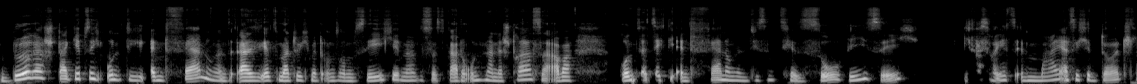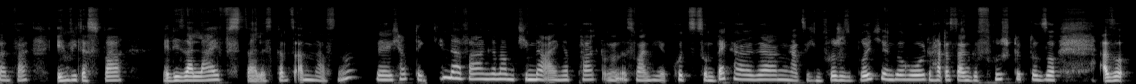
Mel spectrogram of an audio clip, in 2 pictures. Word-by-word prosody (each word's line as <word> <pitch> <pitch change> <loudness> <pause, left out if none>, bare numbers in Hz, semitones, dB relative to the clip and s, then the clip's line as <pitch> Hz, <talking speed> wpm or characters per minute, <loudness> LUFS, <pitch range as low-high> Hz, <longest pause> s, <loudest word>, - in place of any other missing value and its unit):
'N 155 -2 -6
Bürgersteig 290 - +7
gibt's 255 0 +1
nicht 260 -3 +2
und 220 0 +1
die 190 -3 -4
Entfernungen 190 - +1
s - - -7
also 170 +1 +7
jetzt 180 0 +2
natürlich 180 +1 +1
mit 175 - -3
unserem 170 -2 -4
Seechen, 175 +5 -1
ne? 180 - -2
Das 190 0 -13
ist - - -10
jetzt - - -6
grade - - +1
unten 200 +1 -2
an 185 - -1
der 165 - -2
Straße, 220 +6 -1
aber 185 0 +3 0.5
grundsätzlich 195 +2 +2
die - - -7
Entfernungen, 180 +2 -2
die 185 +2 -13
sind 205 +3 -12
hier - - -3
so 125 -5 0
riesig. 255 +6 -2 0.4
Ich - - -14
weiß - - -8
noch - - -3
jetzt 200 0 -4
im 175 0 -3
Mai 190 +6 -2
als 205 - 0
ich 215 0 -3
in 185 -6 -2
Deutschland 145 - -3
war, 205 +1 -4 0.2
irgendwie 190 +5 +2
das 180 -5 -3
war, 190 +1 +1 0.4
ja, - - +1
dieser 185 +2 +6
Lifestyle 205 +4 0
ist - - -9
ganz 185 +2 -3
anders, 205 -3 -2
ne? 290 +8 -5 0.2
Ja, 210 -1 +2
ich 210 +2 -2
habe 245 0 -5
den 215 -5 -4
Kinderwagen 265 -5 +1
genommen, 245 -1 +2
Kinder 225 -1 +3
eingepackt 210 +2 -3
und - - -5
dann 95 - -2
ist - - -6
man 95 - 0
hier 100 -1 -4
kurz 210 -1 -4
zum 185 - -1
Bäcker 235 -2 0
gegangen, 215 -1 +1
hat 180 - -6
sich - - -12
'n 175 - -6
frisches 190 0 +1
Brötchen 215 +5 +2
geholt 220 0 +3
und - - -3
hat 195 - 0
das 200 0 -1
dann 190 -1 +2
gefrühstückt 235 +5 -4
und 210 - +2
so. 205 0 +3 0.4
Also, 180 +2 +5
200 Hz, 220 wpm, -23 LUFS, 180-220 Hz, 0.5 s, Bürgersteig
